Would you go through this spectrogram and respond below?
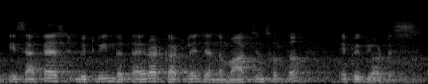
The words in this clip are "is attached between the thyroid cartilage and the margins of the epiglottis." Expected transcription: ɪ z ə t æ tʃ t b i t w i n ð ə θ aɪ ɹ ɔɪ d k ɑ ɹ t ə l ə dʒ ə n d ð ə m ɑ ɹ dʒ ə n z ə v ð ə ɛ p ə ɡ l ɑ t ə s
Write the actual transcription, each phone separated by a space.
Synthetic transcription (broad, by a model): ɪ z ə t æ s t b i t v i n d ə t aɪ ɹ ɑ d k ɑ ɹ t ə l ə dʒ ə n d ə m ɑ ɹ tʃ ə n s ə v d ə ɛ p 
